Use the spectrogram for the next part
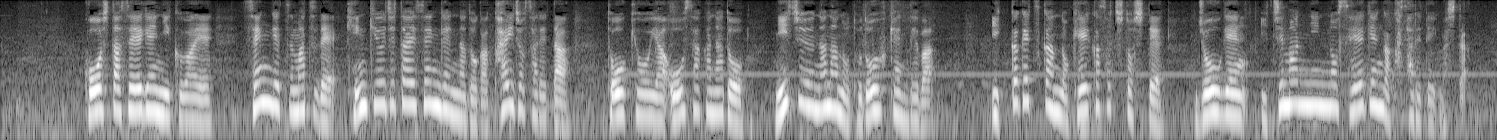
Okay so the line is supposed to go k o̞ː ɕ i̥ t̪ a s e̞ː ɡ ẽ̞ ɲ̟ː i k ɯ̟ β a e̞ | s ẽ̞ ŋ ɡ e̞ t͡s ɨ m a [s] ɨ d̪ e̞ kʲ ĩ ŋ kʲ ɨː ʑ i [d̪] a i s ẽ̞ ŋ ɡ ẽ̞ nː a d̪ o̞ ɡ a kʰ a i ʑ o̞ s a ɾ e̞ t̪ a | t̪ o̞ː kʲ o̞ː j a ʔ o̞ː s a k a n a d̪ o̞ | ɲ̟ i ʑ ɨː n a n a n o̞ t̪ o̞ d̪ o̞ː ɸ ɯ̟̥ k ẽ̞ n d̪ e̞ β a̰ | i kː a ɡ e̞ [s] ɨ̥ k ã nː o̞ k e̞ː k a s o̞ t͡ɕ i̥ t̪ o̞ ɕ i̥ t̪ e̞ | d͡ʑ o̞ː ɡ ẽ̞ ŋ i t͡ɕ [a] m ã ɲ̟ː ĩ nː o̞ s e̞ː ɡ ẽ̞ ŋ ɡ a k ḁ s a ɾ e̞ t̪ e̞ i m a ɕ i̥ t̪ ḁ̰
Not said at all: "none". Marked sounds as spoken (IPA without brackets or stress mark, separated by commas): t͡s, t̪, t͡s, i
